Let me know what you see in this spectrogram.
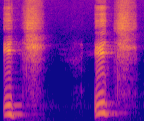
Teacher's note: No prolongamos el sonido de la I, es una pronunciación simple, como en español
